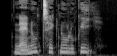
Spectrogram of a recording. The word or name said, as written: nanoteknologi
